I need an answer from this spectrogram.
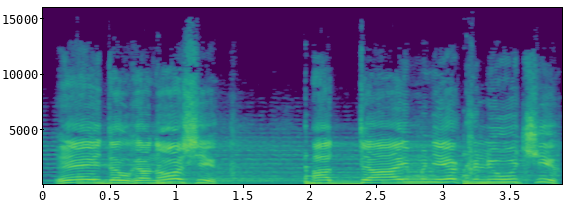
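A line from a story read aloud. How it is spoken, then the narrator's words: Yelling. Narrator (Russian): Карабас завопил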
